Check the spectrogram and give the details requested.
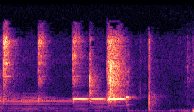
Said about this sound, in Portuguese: Ih, telefone.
